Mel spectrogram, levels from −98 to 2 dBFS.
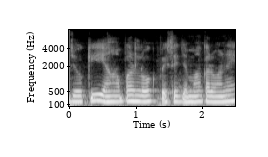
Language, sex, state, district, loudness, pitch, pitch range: Hindi, female, Himachal Pradesh, Shimla, -13 LUFS, 175 Hz, 175-185 Hz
